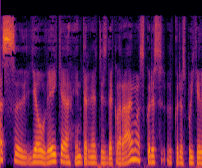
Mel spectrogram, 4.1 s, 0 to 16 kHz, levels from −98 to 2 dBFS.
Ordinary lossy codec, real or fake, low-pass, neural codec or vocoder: MP3, 48 kbps; fake; 14.4 kHz; autoencoder, 48 kHz, 128 numbers a frame, DAC-VAE, trained on Japanese speech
